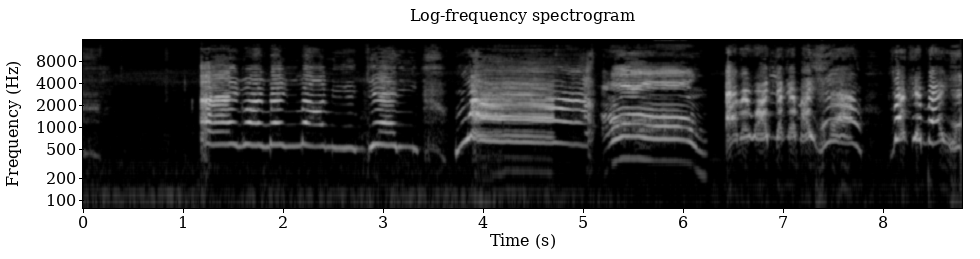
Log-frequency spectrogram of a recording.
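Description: A high-pitched voice wailing and screaming without words, in several long, drawn-out cries that rise and fall. It starts about a second in, and the loudest cry comes about four seconds in.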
